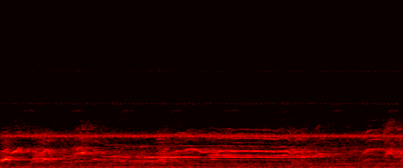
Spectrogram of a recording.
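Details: Wild coyotes heard late at night in mid-October from a porch overlooking Lake Mendocino, California. Several faint, distant wavering howls overlap, and a steady high insect-like drone runs throughout.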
